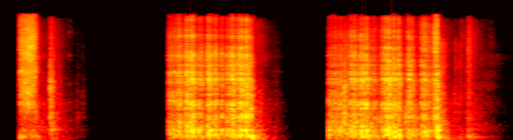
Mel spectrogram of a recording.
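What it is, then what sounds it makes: MDF printing block being carved. A small steel gouge cuts repeated short strokes into a flat, solid MDF relief printing block while carving a rose design, piling up curled MDF shavings, played back at double speed. Bright, dry scraping and gouging comes in bursts: a couple of quick short strokes, then two longer stretches of rapid rasping strokes separated by silence.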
